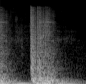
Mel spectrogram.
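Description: A sharp burst of gunfire from PlayerUnknown's Battlegrounds cracks out close and loud, then tails off into a fading rumble within a second.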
